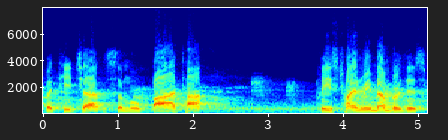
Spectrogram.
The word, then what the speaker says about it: Paticca Samuppada: The word is Paticca Samuppada. Paticca Samuppada. In Thai, the pronunciation is a little shorter, Paticca Samupbad. But in the Pali, it's more like Paticca Samuppada.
